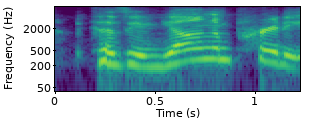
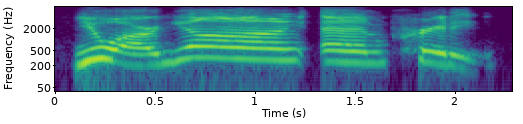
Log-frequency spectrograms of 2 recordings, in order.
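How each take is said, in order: First: Said in the usual way. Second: Put-on "You are young and pretty" slowed, each word weighed; slow emphatic repeat. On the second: Shown as a demonstration. Speaker presses the point to young listeners, slow emphatic repeat.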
